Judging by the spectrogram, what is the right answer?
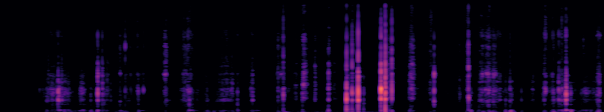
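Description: Footsteps crunching and scraping over broken concrete and brick rubble, an irregular run of gritty clicks and knocks with a few louder knocks just past the middle.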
